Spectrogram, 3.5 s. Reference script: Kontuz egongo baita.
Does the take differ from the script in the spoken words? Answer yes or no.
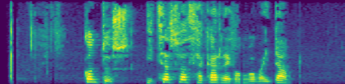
yes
